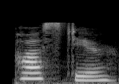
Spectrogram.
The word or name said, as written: postier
